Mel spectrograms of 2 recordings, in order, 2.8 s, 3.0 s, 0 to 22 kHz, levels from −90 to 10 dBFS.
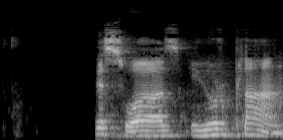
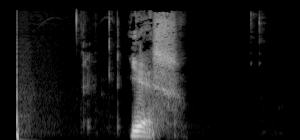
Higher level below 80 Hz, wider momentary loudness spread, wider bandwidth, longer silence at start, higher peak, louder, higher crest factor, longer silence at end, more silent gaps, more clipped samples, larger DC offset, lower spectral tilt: second, -64 dBFS vs -44 dBFS; second, 9 LU vs 23 LU; second, 10 kHz vs 16.5 kHz; first, 0.95 s vs 0.15 s; about the same, -4 dBFS vs -2 dBFS; second, -19 LUFS vs -16 LUFS; about the same, 16 dB vs 20 dB; second, 0 s vs 1.25 s; neither; neither; neither; about the same, -3.5 dB/octave vs -3 dB/octave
